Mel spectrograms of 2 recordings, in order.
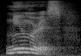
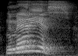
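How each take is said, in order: First: The ending is said without an extra 'ee' sound. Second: The ending is said with an extra 'ee' sound. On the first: The speaker calls it right. "Numerius is not the pronunciation of the word numerous" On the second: The speaker calls it wrong. "if you say numerius, no one will get it"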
